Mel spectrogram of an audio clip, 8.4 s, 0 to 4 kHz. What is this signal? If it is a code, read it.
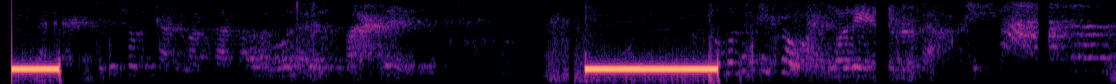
Ringback tone (Europe, 425 Hz), with speech.
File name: out- -2011- - - .9187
